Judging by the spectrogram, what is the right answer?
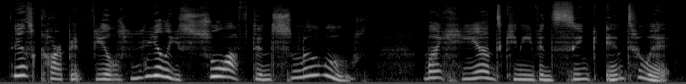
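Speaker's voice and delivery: put-on high, slow and hushed child wonder. Anisa telling Mommy about the carpet, dreamy child voice.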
